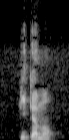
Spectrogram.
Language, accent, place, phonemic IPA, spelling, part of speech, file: French, France, Lyon, /pi.ka.mɑ̃/, piquamment, adverb, LL-Q150 (fra)-piquamment.wav
- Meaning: piquantly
